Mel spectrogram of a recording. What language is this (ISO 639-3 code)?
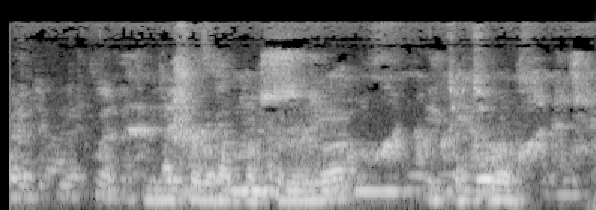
kin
